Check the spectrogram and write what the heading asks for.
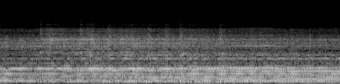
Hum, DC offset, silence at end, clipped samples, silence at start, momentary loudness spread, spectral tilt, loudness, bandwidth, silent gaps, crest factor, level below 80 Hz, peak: none; under 0.1%; 0 s; under 0.1%; 0 s; 3 LU; -8 dB/octave; -19 LUFS; 7 kHz; none; 12 dB; -46 dBFS; -6 dBFS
